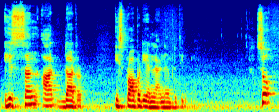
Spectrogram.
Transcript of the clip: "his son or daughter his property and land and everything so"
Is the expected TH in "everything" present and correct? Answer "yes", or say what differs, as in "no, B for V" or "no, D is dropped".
no, T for TH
